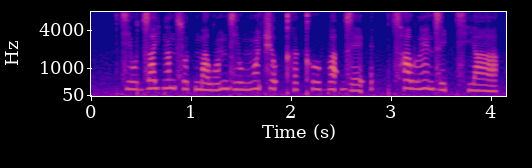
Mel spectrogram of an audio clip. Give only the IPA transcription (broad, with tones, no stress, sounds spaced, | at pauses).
t͡s j u˨˩ d͡z a˦ j ɡ ã˥˧ n s u˨ t̚ m a˨˩ w ɔ̃˦ n d͡z j u˨˩ ŋ ɔ̃˦ t͡ɕ o˦ ʔ kʰ ə˧ kʰ u˧ b a˦ ʔ d͡z e˨ ʔ | t͡sʰ a˥˧ w l ẽ˥˧ d͡z i˨ ʔ t͡sʰ j a˨˩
